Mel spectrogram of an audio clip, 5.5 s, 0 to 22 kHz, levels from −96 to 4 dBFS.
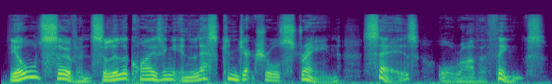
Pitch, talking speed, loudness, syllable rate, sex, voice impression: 135 Hz, 130 wpm, -18 LUFS, 4.3 syllables/s, male, masculine, very adult-like, slightly intellectual, sincere, calm, reassuring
